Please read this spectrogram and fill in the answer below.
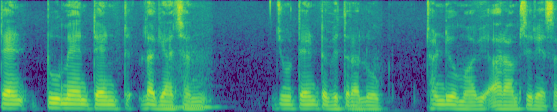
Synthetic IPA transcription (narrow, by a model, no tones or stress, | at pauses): ʈẽːʈuːmɛːnʈẽːɳʈlɐɡjãt͡ʃʰən | d͡ʒũːʈẽːɳʈbʱɪt̪ɾaloːk | ʈ̪ʰəɳɖijõmãbʱiʔaːɾaːmsiɾɛɦsə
